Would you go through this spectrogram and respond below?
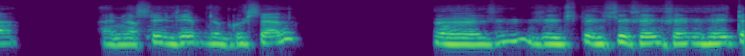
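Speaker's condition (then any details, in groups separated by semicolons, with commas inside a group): Hemiparalysis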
